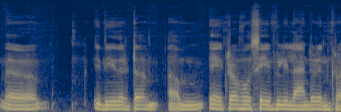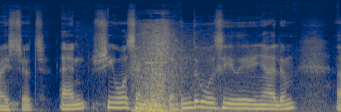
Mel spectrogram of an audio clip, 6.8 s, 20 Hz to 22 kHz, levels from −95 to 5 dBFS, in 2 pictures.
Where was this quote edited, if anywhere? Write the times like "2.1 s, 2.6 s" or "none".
5.2 s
